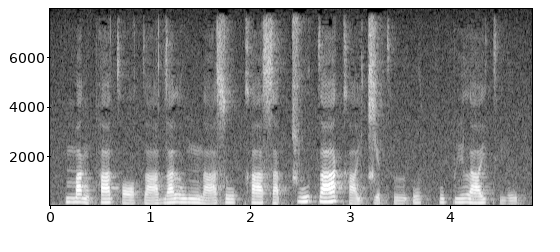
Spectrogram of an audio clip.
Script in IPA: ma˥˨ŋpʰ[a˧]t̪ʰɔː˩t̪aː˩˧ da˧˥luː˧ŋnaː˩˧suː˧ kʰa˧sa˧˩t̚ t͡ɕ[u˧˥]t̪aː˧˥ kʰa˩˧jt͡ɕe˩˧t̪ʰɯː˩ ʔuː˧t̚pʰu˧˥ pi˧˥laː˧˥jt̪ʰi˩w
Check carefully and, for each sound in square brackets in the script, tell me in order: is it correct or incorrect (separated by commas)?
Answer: incorrect, incorrect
